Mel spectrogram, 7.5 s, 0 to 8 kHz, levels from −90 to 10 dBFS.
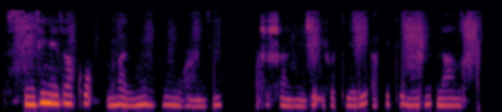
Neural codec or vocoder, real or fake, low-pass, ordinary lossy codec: none; real; 7.2 kHz; MP3, 24 kbps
